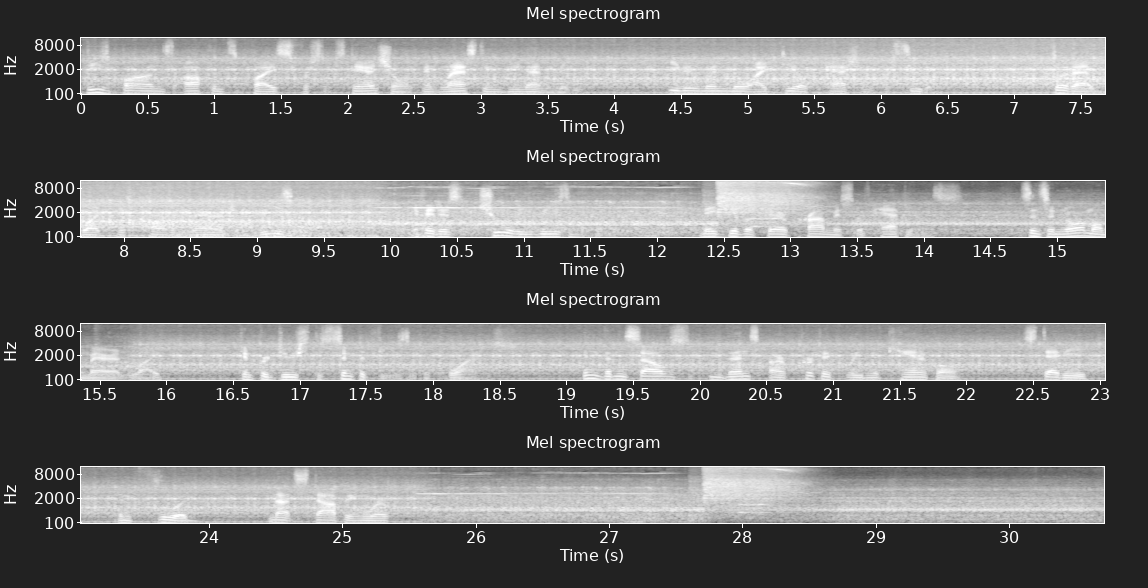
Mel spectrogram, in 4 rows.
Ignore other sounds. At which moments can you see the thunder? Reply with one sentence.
The thunder can be heard from 8.3 to 10.3 s.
